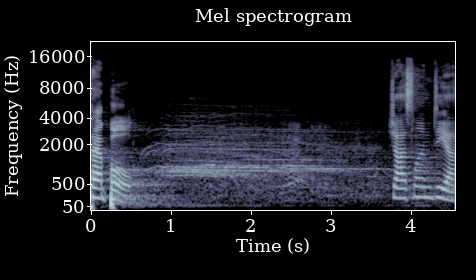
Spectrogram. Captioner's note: attendees cheering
